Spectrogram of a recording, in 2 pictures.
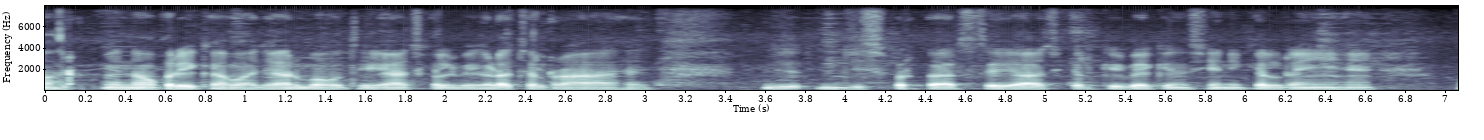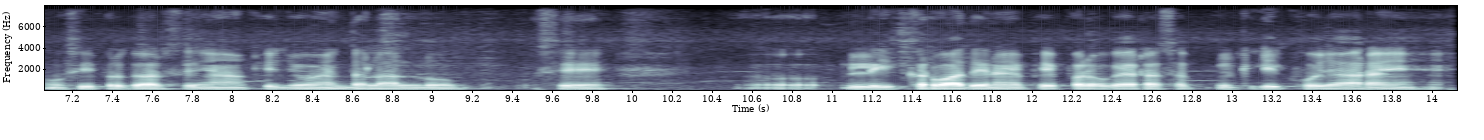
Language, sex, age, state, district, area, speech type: Hindi, male, 18-30, Uttar Pradesh, Pratapgarh, rural, spontaneous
